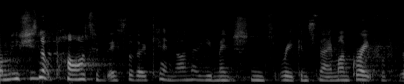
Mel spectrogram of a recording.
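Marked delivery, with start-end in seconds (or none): none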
